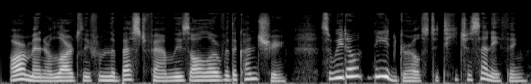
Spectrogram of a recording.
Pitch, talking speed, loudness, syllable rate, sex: 205 Hz, 235 wpm, -17 LUFS, 6.2 syllables/s, female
